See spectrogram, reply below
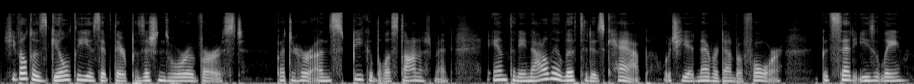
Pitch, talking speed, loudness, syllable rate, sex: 180 Hz, 195 wpm, -19 LUFS, 6.5 syllables/s, female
